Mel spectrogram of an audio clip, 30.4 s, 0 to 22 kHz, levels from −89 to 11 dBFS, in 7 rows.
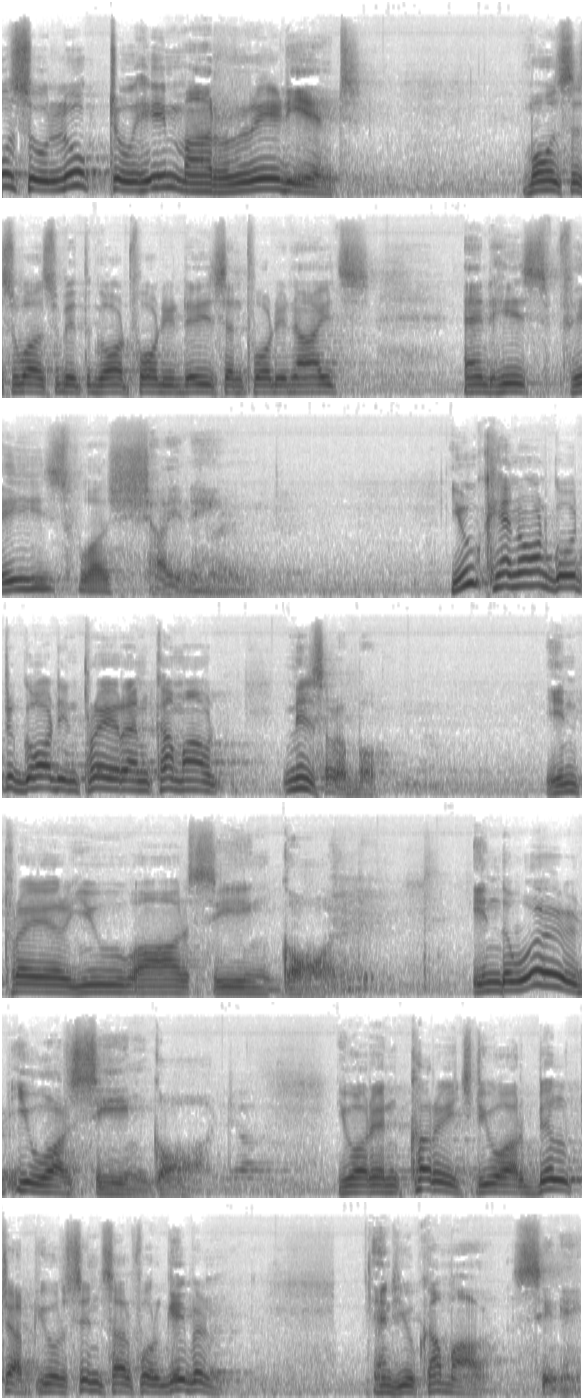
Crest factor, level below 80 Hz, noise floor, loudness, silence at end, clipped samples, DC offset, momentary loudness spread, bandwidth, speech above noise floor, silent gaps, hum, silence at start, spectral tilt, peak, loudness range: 18 dB; -58 dBFS; -44 dBFS; -19 LUFS; 0 s; under 0.1%; under 0.1%; 18 LU; 16.5 kHz; 25 dB; none; none; 0 s; -4 dB/octave; -2 dBFS; 4 LU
